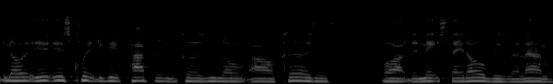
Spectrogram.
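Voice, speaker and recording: Pitched fairly high, a man talks at a moderate pace with fairly even intonation. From US South, Montgomery, Alabama. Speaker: music artist. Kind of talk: casual interview chat. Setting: live podcast stream.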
